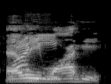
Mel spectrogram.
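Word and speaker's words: Elye Wahi: But Lens will equalize through, I'm going to say it's pronounced Elie Eliwahi.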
